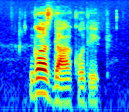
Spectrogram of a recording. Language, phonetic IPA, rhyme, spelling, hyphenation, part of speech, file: Hungarian, [ˈɡɒzdaːlkodik], -odik, gazdálkodik, gaz‧dál‧ko‧dik, verb, Hu-gazdálkodik.ogg
- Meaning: 1. to farm (to run a farm, to have a farm) 2. to keep house (manage a household) 3. to manage (money, time, etc.)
